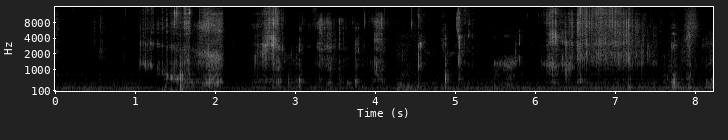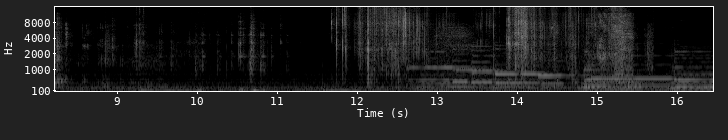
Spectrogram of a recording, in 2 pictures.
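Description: Crisp, repeated crunching of the deep-fried breadcrumb crust of a Korean cheese hotdog being bitten and chewed, close up. A light background tune with a simple stepwise melody comes in about three quarters of the way through.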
